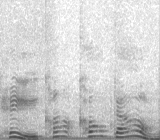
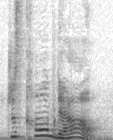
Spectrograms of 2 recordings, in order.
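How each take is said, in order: First: Higher-pitched, gentle imitation of a husband soothing; tender, lightly voiced "calm down"; loving reassurance. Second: Higher, drawn-out mock telling-off; patronizing mock "calm down"; dismissive calm-down. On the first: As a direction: imitate someone lovingly talking a partner down. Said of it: "like, lovingly". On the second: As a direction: say it like the worst possible advice. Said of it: "that is the worst thing".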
